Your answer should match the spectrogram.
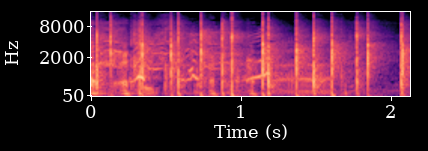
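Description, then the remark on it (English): Hand clapping to welcome a guest back to a show: roughly a dozen sharp, bright claps in an uneven, scattered rhythm, as if from a few people, with faint voices murmuring beneath them. “He always starts, we forgot the claps.”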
